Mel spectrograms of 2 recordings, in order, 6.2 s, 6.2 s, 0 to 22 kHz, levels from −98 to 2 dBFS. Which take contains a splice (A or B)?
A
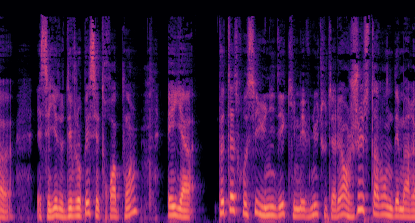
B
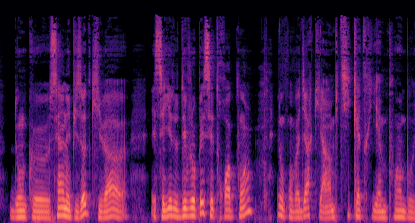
B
